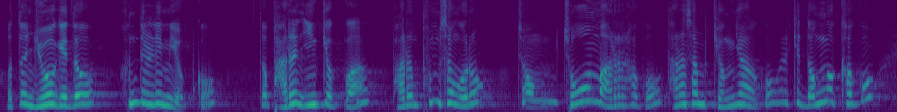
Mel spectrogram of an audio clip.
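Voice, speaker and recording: A man's voice: very high voice, moderate pace, gravelly, a little mellow. A man in his forties with a Busan accent, a pastor preaching a sermon, often asking the congregation for agreement and dropping to a whisper for emphasis. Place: church.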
